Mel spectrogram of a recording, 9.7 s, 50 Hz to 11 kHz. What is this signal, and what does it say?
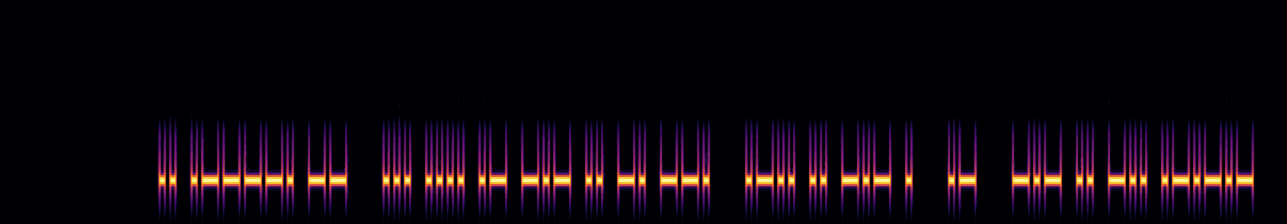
Morse code, heard as a keyed tone, about 30 wpm, 700 Hz. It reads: I'M SHAKING LIKE A KID.
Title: A Sound Of Thunder 30wpm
